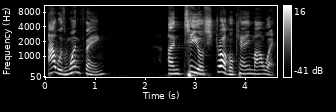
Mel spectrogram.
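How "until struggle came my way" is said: ordinary delivery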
